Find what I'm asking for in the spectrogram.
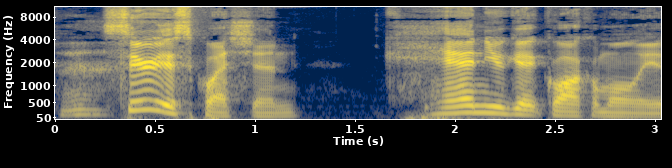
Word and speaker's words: guacamole: Wikipedia informs me that if I'm being accurate, I shouldn't pronounce the G. I should be saying guacamole.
